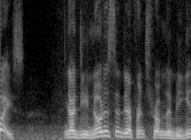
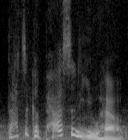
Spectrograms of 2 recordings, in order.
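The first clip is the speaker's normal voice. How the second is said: normal talking voice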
